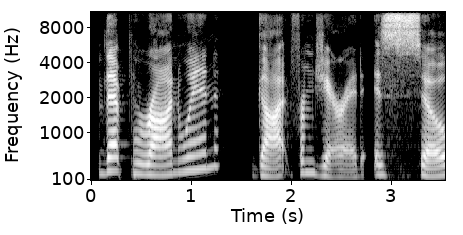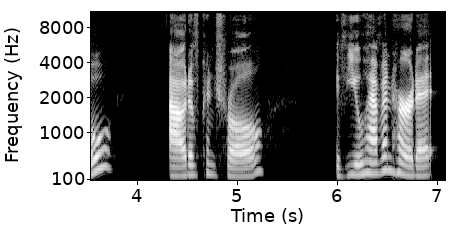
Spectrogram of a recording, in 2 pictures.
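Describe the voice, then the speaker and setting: A woman hosts a daily pop culture show, chatting casually to camera with her audience in a gossipy, exaggerated style. Her voice sits on the low side. The studio sound is clean, with no room sound.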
